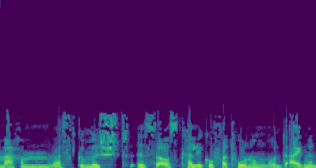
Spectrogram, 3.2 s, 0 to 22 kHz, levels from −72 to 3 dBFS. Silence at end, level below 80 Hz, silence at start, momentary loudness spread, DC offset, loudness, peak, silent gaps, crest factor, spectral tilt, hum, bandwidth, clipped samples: 0 s; -46 dBFS; 0 s; 4 LU; under 0.1%; -14 LUFS; 0 dBFS; none; 14 dB; -5.5 dB/octave; none; 7.6 kHz; under 0.1%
